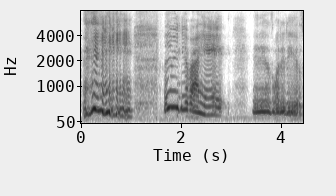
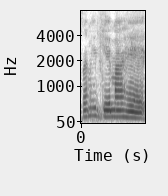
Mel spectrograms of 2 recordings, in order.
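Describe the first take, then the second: First: High laughing repeat. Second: Said in the usual way. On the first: Real, not acted. Laughing repeat to viewers, high and loud.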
